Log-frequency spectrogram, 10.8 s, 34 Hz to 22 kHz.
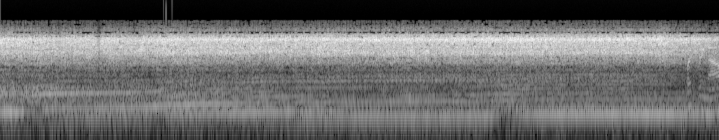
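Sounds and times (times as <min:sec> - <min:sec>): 
propeller aircraft engines throttling up for formation takeoff: 0:00.0 - 0:10.7.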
